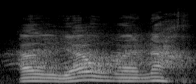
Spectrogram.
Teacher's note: karena sifatnya kho, huruf aslinya kho, maka ketika dia sukun bunyinya nggak berubah, tetap pada porsi hak daripada huruf tersebut.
